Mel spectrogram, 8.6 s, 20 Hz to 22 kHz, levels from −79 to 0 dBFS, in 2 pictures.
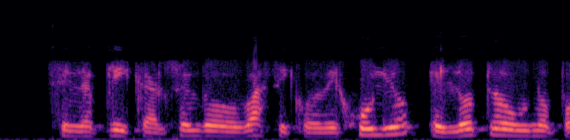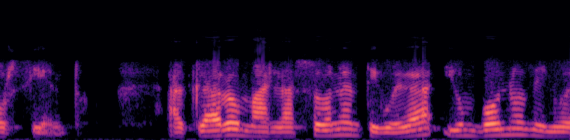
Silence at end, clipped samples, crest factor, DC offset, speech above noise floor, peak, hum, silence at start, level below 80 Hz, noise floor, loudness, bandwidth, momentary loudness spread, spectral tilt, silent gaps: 0 s; under 0.1%; 18 dB; under 0.1%; 28 dB; -10 dBFS; none; 0.4 s; -66 dBFS; -54 dBFS; -27 LUFS; 8 kHz; 10 LU; -6.5 dB/octave; none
